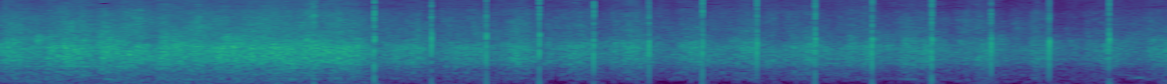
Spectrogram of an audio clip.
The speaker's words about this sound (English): How about a round of applause for Linda McMahon, the administrator of the small business? Stand up and take a bow, will you, please?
